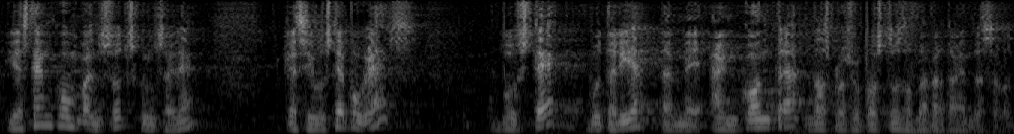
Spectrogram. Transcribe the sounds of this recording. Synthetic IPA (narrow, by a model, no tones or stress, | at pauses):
iəst̪ɛmkumbənsut͡skunsəʎe | kəsiβust̪ɛpuɣɛs | bust̪ɛbut̪əɾiət̪əmbeʔəŋkont̪ɾəðəlˠspɾəsupɔst̪uzðəlˠd̪əpəɾt̪əmend̪əsəlṵt̪̚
